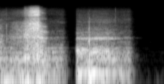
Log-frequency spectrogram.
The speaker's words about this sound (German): aber jetzt hört man die Bohrmaschinen.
